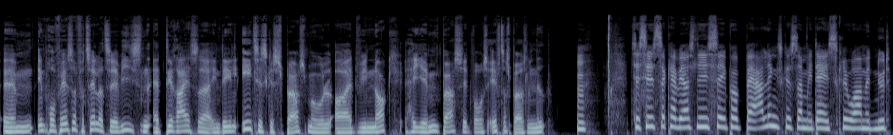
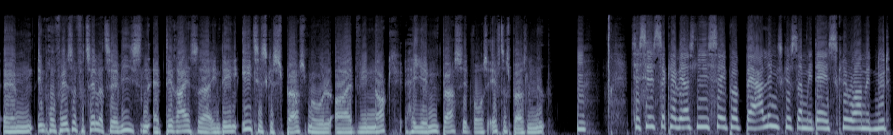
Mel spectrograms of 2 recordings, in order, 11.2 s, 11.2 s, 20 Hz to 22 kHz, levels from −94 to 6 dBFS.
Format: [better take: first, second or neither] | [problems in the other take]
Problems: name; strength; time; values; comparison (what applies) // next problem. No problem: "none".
first | distortion; slight; 16% of the sound clipped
